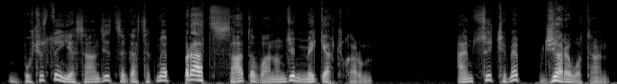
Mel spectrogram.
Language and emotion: Kashmiri, angry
